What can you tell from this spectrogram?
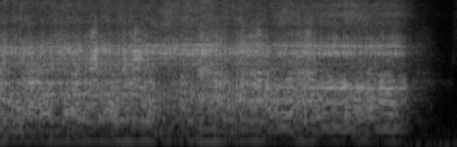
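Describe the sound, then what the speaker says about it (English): Power sander smoothing glued-up wood on a library table: a continuous loud buzzing whine holding steady for several seconds, then cutting off abruptly as the tool stops. "now I'll sand it all smooth with my sander"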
